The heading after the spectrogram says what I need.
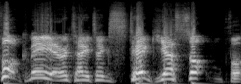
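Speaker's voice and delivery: put-on northern English accent. Swearing about beating a stage: northern English accent. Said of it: "were you even swore in a northern accent?".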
